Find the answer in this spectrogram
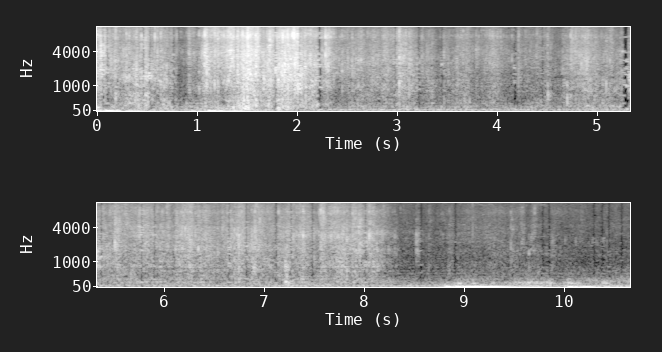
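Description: Faint crinkling and rustling of trading-card foil wrappers and cards being handled, loudest in the first two seconds, with a soft bump near the end.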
